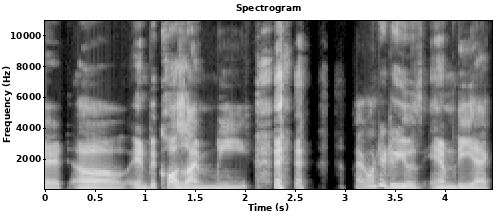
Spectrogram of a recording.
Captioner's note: lauging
